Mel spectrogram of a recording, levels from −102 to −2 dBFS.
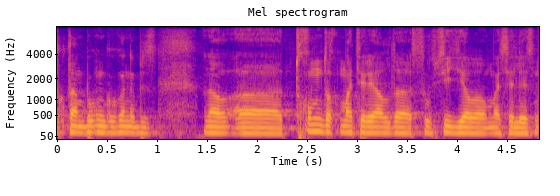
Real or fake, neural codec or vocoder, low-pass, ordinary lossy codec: real; none; none; none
